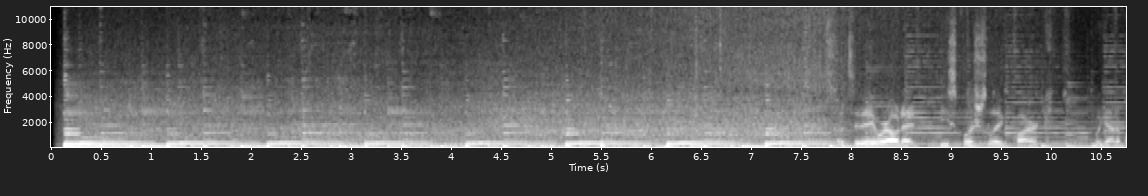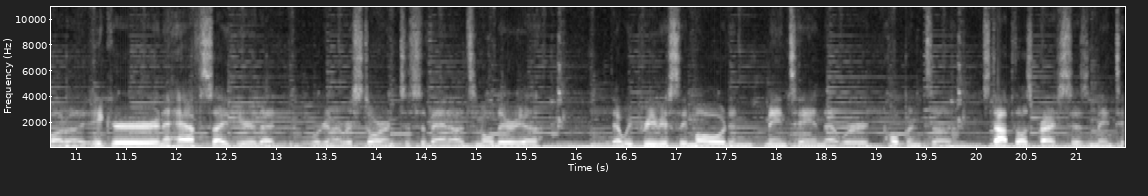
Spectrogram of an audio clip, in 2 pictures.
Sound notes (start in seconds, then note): 0.0 slow music; 4.8 tractor driving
